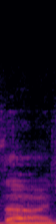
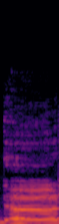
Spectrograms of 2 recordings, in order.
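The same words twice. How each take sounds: First: It starts with a soft th sound. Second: It starts with a hard d sound. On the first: The speaker calls it right. "chúng ta nhớ là the chưa? Khi bao giờ cái phần răng trên này... touches the tongue" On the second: The speaker calls it wrong. "nhanh chúng ta thành the đấy. It's like turn into a D"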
